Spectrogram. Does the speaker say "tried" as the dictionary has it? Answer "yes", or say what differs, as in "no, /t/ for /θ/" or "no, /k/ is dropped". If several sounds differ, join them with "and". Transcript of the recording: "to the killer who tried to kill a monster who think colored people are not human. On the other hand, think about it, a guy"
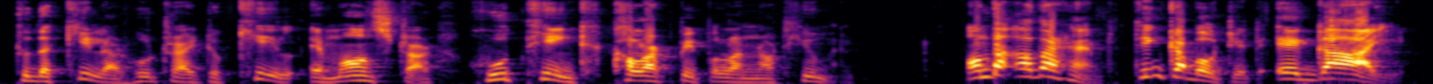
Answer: yes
